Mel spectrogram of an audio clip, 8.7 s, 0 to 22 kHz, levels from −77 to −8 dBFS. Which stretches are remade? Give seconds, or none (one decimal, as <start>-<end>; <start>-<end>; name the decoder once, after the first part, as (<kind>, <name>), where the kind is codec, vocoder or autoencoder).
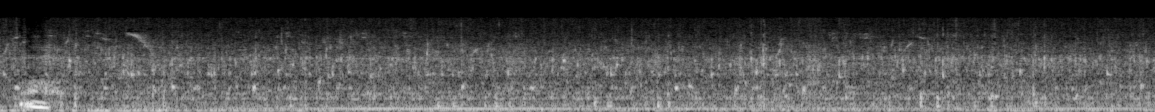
0.0-6.1 (vocoder, BigVGAN v2)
